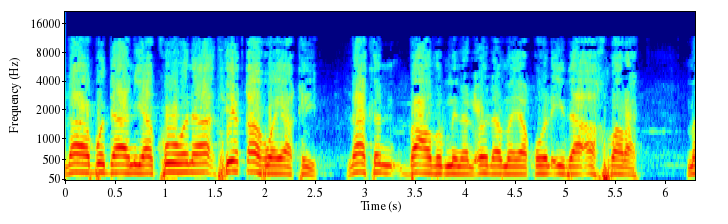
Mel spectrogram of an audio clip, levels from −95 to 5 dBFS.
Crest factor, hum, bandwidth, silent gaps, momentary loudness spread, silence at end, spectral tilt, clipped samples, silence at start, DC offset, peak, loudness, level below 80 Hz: 10 dB; none; 11.5 kHz; none; 7 LU; 0 s; -7 dB/octave; under 0.1%; 0 s; under 0.1%; 0 dBFS; -11 LUFS; -28 dBFS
